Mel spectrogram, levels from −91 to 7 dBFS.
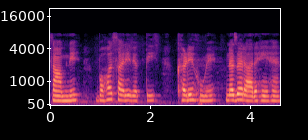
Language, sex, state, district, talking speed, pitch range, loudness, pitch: Hindi, female, Chandigarh, Chandigarh, 130 wpm, 200-215 Hz, -17 LUFS, 205 Hz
